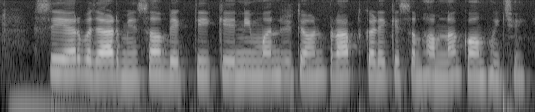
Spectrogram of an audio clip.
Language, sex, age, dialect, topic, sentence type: Magahi, female, 31-35, Western, banking, statement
